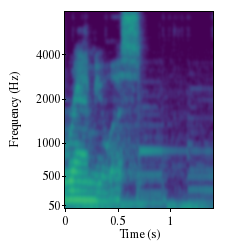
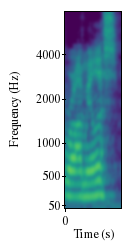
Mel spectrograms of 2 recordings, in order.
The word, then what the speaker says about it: Ramulus: Except for Ramulus. They were always very close. Oh, that's actually a good way to spell it. No, not Romulus. Ramulus. Yeah. Ramulus.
